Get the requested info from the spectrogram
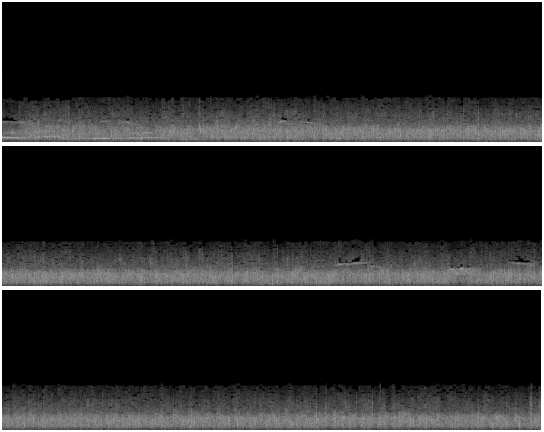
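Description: Audience applauding steadily after an a cappella song, with a few faint voices calling out in the first few seconds.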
